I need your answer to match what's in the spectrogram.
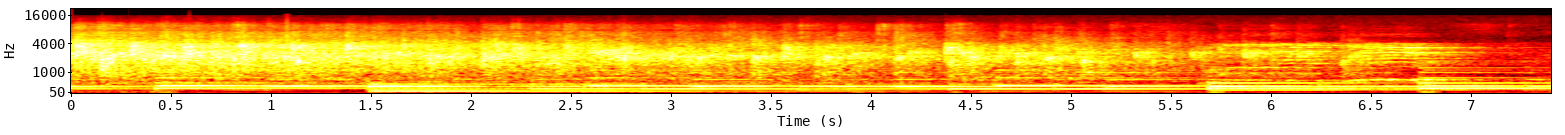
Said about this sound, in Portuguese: Não alguém puxou um aplauso e parou no meio do caminho. Eu vou te dar a oportunidade de concluir.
